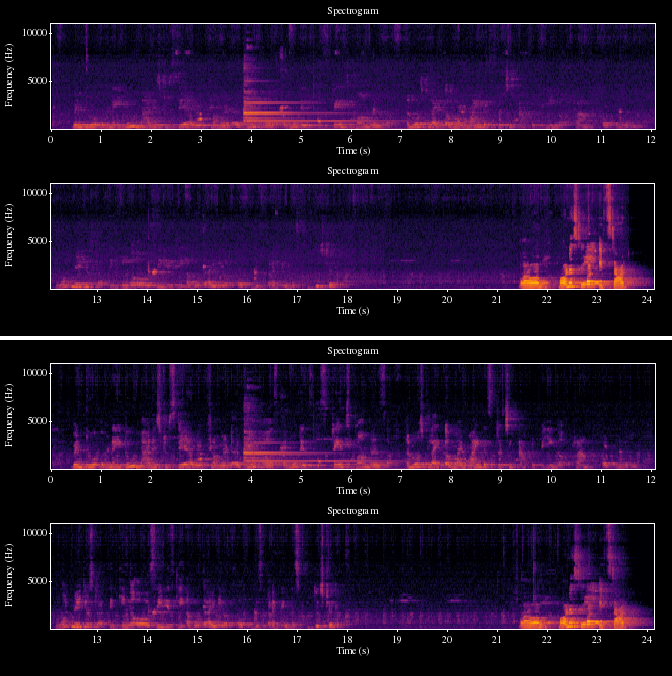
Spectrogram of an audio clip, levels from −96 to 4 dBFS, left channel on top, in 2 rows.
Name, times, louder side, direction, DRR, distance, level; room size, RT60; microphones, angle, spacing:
voice 1, 0.4-6.8 7.1-10.7 11.0-11.7 12.2-16.9 17.4-17.8, right 2 dB, 80° right, 2 dB, 2.4 m, -44 dB
sound 1, 3.8-7.0 7.8-7.9, left 3 dB, 40° left, 4.0 m, -42 dB
voice 2, 21.4-23.6, left 3 dB, 80° left, 12 dB, 1.2 m, -23 dB
25.5 x 15.0 x 8.1 m, 1.0 s
head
